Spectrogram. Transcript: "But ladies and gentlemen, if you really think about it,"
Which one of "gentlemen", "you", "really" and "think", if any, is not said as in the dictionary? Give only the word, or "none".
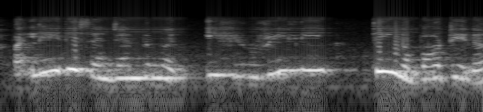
think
